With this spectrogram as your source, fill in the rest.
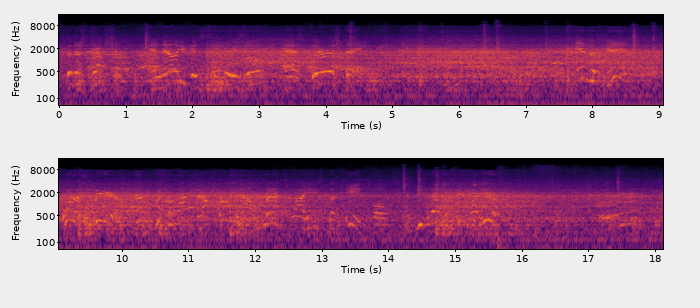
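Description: Bodies thud heavily onto a wrestling ring mat.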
